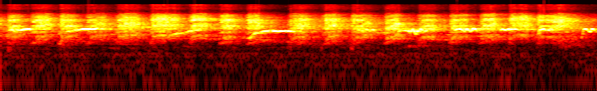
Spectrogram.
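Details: Drongo song for tutoring captive birds: a continuous dense stream of harsh, scratchy chatter with faint whistled slurs woven through it.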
